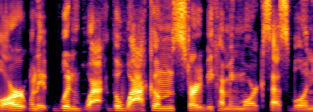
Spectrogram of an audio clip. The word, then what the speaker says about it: Wacom: had to have a Wacom tablet Wacom we looked up you actually pronounce it Wacom which I [ __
